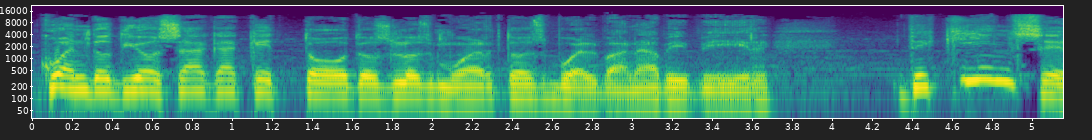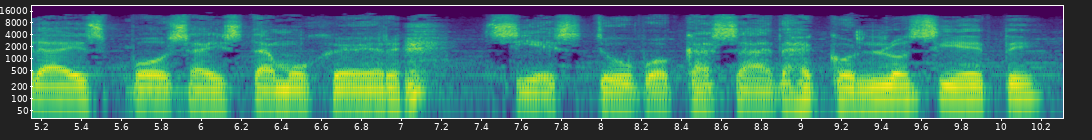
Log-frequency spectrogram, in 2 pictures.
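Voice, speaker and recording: A challenging religious sceptic, played by a man in an audio Bible drama. The voice is low and slow, with animated intonation and a pointed, deliberate delivery. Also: faint music behind. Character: challenging male religious sceptic posing a riddle.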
